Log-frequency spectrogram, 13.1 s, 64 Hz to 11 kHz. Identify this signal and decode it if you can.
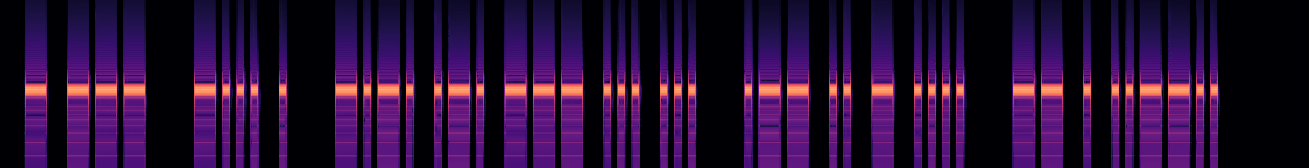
Morse code, heard as a keyed tone, about 17 wpm, 700 Hz. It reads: TO BE CROSS WITH ME?
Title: Sentences from Top 1000 Words - Review Part 1 - 17wpm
